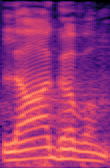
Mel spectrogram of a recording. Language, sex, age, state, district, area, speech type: Sanskrit, female, 60+, Tamil Nadu, Chennai, urban, spontaneous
